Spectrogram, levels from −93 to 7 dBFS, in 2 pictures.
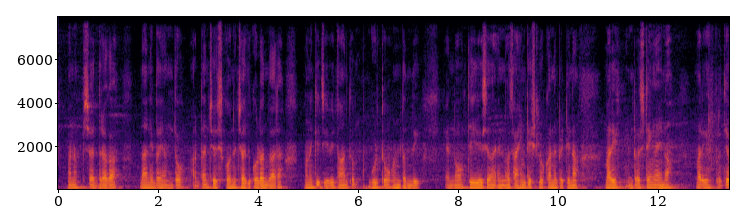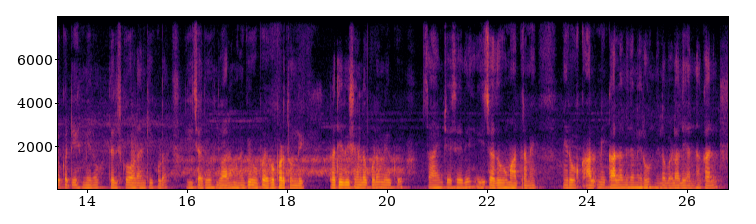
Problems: background sounds at intervals, background conversations at intervals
